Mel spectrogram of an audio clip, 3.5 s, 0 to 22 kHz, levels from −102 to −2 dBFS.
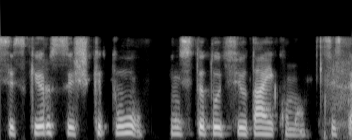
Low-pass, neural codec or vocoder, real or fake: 7.2 kHz; autoencoder, 48 kHz, 128 numbers a frame, DAC-VAE, trained on Japanese speech; fake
